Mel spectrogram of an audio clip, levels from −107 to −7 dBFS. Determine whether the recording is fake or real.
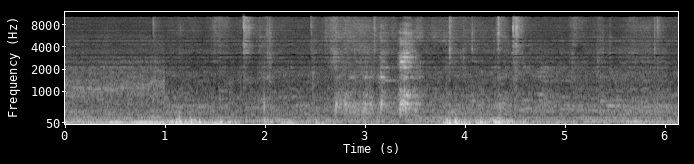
fake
